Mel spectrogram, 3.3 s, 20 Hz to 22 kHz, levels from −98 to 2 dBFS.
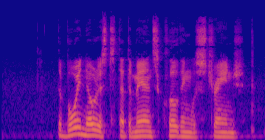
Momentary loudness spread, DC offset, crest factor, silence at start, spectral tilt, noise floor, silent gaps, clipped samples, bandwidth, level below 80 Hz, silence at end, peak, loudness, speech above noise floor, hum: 8 LU; under 0.1%; 18 dB; 0.75 s; -4.5 dB/octave; -73 dBFS; none; under 0.1%; 14 kHz; -76 dBFS; 0.3 s; -20 dBFS; -36 LUFS; 37 dB; none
